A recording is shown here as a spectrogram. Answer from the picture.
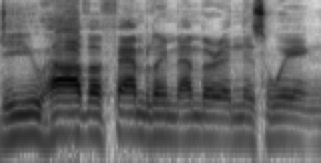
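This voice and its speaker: In a put-on character voice, a man speaks at medium pitch and a moderate pace with monotone, flat intonation. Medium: read story. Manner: polite, formal.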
